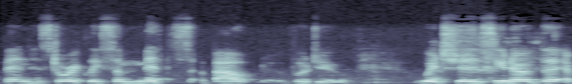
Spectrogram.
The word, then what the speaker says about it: Vodou: I would first say for people to forget everything they've ever heard about Vodou, V-O-O-D-O-O. If people notice I'm pronouncing it Vodou, V-O-D-O-U, which is the Haitian Creole spelling.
